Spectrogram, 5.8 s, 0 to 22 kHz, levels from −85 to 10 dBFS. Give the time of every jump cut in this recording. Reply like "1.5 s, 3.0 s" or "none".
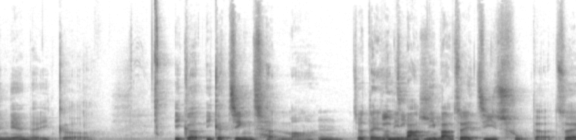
4.5 s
